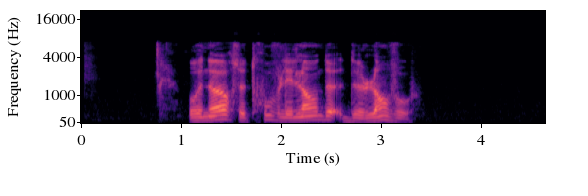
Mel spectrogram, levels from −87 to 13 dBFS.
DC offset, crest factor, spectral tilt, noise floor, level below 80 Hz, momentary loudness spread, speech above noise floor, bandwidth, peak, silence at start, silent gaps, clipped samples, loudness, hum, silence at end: under 0.1%; 22 dB; -4.5 dB/octave; -79 dBFS; -74 dBFS; 22 LU; 56 dB; 7.2 kHz; -4 dBFS; 0.75 s; none; under 0.1%; -23 LUFS; none; 1.35 s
